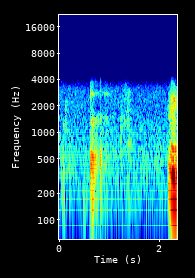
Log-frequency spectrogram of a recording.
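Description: Mostly near silence, with one short, quiet vocal noise from the man a little over half a second in, a brief throat or mouth sound rather than words.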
